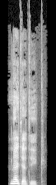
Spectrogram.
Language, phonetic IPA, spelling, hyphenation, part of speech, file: Hungarian, [ˈnɛɟɛdik], negyedik, ne‧gye‧dik, numeral, Hu-negyedik.ogg
- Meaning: 1. fourth 2. fourth grade (the period in school that comes after third grade and before fifth grade)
